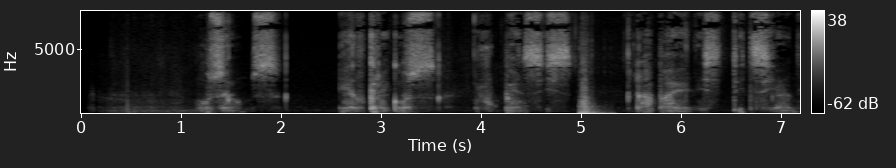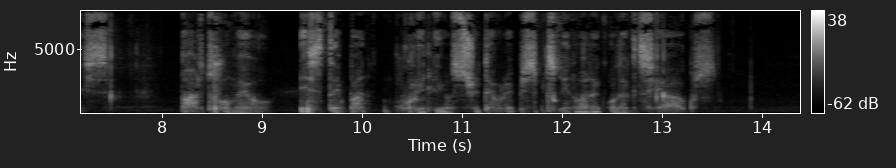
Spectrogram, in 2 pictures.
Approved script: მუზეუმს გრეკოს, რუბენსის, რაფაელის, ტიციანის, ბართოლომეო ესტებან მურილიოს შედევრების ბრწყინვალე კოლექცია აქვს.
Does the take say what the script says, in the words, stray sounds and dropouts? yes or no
no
